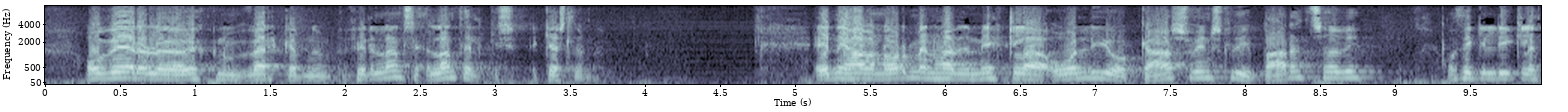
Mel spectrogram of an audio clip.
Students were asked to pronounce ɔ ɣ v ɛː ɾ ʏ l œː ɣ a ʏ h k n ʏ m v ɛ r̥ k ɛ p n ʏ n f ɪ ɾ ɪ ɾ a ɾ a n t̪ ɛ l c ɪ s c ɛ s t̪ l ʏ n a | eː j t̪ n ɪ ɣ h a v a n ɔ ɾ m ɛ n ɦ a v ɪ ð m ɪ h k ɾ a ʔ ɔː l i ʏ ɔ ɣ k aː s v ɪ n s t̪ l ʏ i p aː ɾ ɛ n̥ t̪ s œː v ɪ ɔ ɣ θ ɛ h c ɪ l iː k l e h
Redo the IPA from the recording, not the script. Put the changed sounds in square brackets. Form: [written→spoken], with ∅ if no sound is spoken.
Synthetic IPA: ɔ ɣ v ɛː ɾ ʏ l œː ɣ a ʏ h k n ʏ m v ɛ r̥ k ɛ p n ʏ [n→m] f ɪ ɾ ɪ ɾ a [ɾ→l] a n t̪ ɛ l c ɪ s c ɛ s t̪ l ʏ n a | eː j t̪ n ɪ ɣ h a v a n ɔ ɾ m ɛ n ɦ a v ɪ ð m ɪ h k [ɾ→l] a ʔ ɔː l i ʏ ɔ ɣ k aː s v ɪ n s t̪ l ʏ i p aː ɾ ɛ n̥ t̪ s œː v ɪ ɔ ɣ θ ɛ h c ɪ l iː k l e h

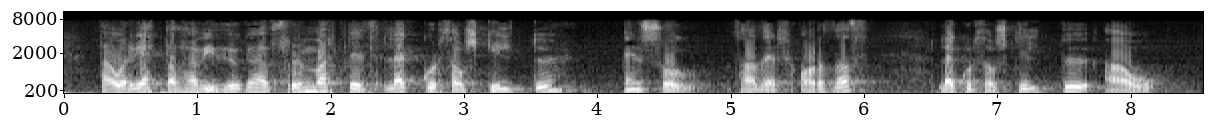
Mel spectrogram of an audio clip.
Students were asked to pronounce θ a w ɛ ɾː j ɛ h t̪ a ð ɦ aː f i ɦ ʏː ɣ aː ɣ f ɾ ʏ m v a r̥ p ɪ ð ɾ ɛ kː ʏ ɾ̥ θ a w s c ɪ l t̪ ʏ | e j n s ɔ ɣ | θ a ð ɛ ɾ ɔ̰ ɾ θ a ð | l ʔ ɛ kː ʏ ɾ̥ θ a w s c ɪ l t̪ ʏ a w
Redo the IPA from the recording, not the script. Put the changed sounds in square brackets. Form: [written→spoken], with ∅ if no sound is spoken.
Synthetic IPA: θ a w ɛ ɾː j ɛ h t̪ a ð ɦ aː [f→v] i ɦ ʏː ɣ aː [ɣ→ð] f ɾ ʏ m v a r̥ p ɪ ð [ɾ→l] ɛ kː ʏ ɾ̥ θ a w s c ɪ l t̪ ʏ | e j n s ɔ ɣ | θ a ð ɛ ɾ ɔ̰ ɾ [θ→ð] a ð | l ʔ ɛ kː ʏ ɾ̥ θ a w s c ɪ l t̪ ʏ a w

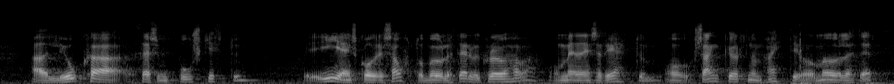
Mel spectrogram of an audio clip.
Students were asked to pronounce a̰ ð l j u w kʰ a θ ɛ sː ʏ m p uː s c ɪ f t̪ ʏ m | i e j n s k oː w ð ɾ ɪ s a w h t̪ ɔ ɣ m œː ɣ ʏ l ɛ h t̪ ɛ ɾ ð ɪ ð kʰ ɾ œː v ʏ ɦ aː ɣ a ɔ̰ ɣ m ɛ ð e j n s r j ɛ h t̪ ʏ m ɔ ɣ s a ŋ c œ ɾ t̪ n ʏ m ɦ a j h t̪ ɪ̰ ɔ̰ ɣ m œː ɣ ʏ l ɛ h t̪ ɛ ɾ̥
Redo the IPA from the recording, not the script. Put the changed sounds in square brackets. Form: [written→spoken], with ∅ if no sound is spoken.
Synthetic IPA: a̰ ð l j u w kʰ a θ ɛ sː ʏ m p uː s c ɪ f t̪ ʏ m | i e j n s k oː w ð ɾ ɪ s a w h t̪ ɔ ɣ m œː ɣ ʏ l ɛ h t̪ ɛ ɾ [ð→v] ɪ ð kʰ ɾ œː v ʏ ɦ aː [ɣ→v] a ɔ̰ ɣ m ɛ ð e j n s r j ɛ h t̪ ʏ m ɔ ɣ s a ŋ c œ ɾ t̪ n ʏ m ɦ a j h t̪ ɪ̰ ɔ̰ ɣ m œː ɣ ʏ l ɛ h t̪ ɛ ɾ̥

